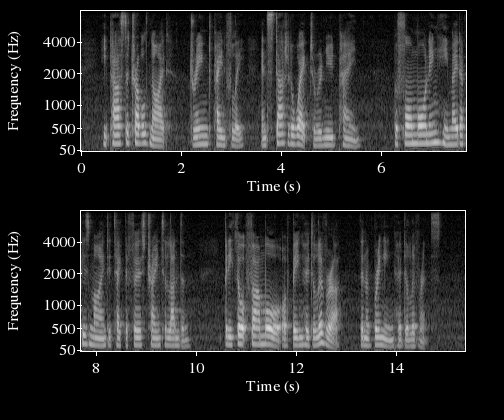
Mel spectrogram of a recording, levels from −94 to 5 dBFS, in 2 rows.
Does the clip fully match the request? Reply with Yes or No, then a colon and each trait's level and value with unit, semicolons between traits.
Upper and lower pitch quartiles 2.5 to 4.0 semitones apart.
Yes: average, 3.5 semitones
